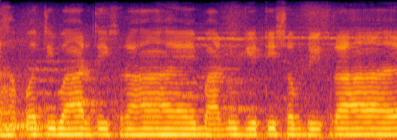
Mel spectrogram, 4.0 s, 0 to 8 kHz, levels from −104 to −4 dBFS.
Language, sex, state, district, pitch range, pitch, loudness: Hindi, male, Maharashtra, Washim, 125-130 Hz, 125 Hz, -15 LUFS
